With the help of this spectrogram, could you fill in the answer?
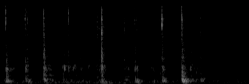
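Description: Long fingernails tap quickly on the black plastic keys of a red laptop keyboard. About nine quiet, sharp clicks are heard, each with a bright tick and a soft low thud. The taps stop almost at once.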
